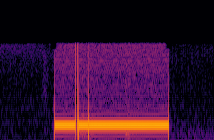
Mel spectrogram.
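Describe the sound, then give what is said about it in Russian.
Telephone line tone heard during dialing of a phone number: a single steady mid-pitched beep lasting about a second, with a brief dropout near its start, alone on a quiet line. “В тоновом режиме наберите нужный номер абонента или дождитесь ответа секретаря.”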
